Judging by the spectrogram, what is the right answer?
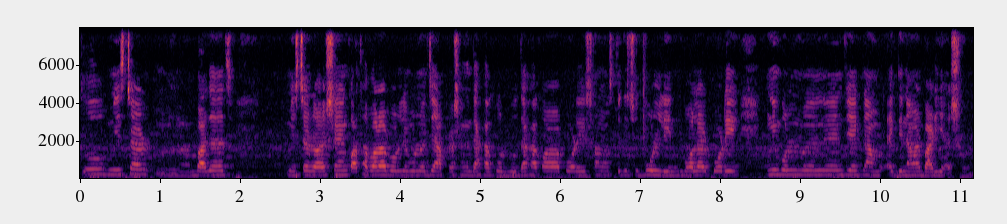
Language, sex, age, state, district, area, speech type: Bengali, female, 45-60, West Bengal, Kolkata, urban, spontaneous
